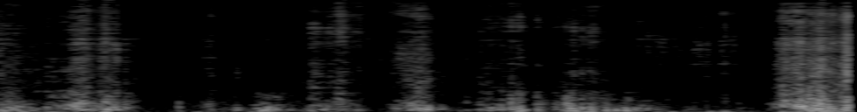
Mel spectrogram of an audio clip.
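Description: A clear, thin, hollow plastic magic balloon bubble about the size of a fist is held in the hands and rubbed with the palm and fingers. It makes repeated, close squeaky scraping and crinkling bursts with a heavy low rumble and brief bright rasps. The clip ends on a loud, full rub.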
